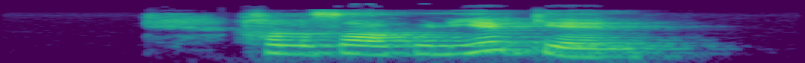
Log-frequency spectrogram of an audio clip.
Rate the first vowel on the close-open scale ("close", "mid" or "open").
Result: mid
